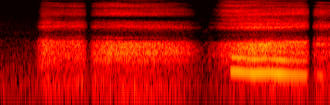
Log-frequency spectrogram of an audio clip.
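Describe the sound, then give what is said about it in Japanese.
A deep breath drawn and let out: long, airy rushes of breath, loud and unbroken, the later one carrying a thin whistling tone. It is heard alone, with no talk. “深呼吸。”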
